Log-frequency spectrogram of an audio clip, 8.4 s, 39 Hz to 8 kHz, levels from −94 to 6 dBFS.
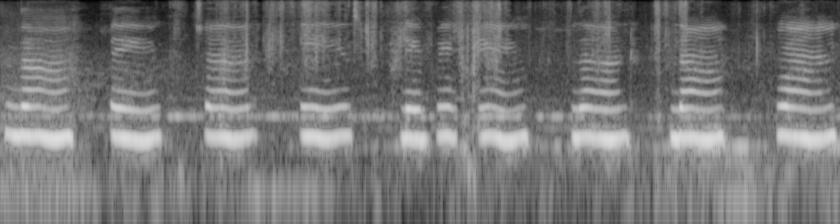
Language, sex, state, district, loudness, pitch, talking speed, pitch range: English, female, Andhra Pradesh, Sri Satya Sai, -15 LUFS, 305 Hz, 65 wpm, 295-315 Hz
